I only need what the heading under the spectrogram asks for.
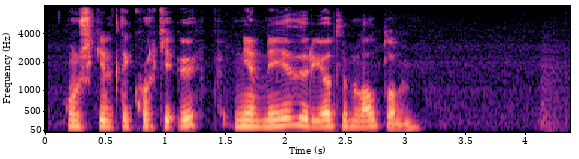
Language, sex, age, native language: Icelandic, male, 20-29, Icelandic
